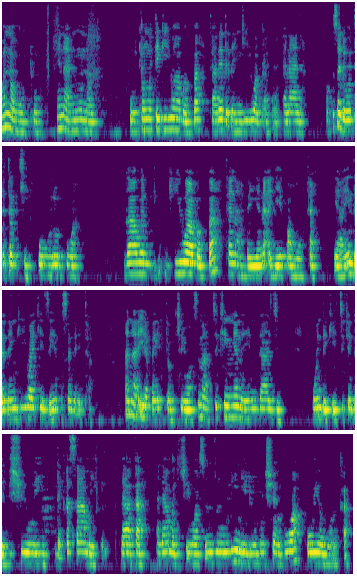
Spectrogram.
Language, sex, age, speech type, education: Hausa, female, 30-45, spontaneous, tertiary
